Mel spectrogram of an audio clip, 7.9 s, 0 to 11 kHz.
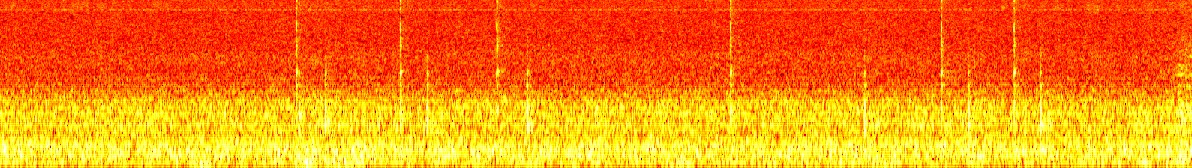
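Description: Faint, irregular clicks of a finger pressing the control button on a Baby Safe slow cooker, about a dozen from about two seconds in, as the 2-hour cooking setting is selected, over otherwise near-silent room tone.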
